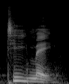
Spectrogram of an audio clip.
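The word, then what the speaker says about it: τιμή: translated into honor is teammate is spelled t IM e not pronounced like our english word of time but it's pronounced as teammate that's t ee -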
